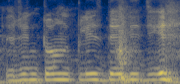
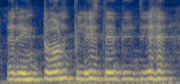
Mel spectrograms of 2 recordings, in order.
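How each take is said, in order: First: Said in the usual way. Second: "ringtone please दे दीजिए" said louder through a laugh; laughing repeat. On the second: Real, not acted. Repeating her mixed-up word to viewers, laughing loudly. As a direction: laugh at her own slip while asking again.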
